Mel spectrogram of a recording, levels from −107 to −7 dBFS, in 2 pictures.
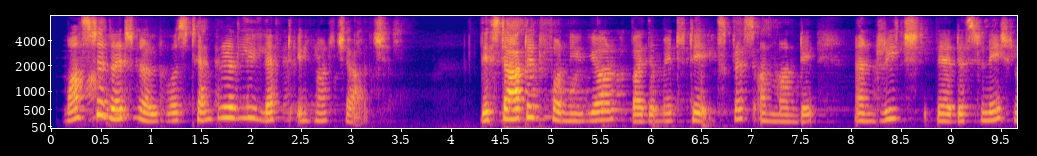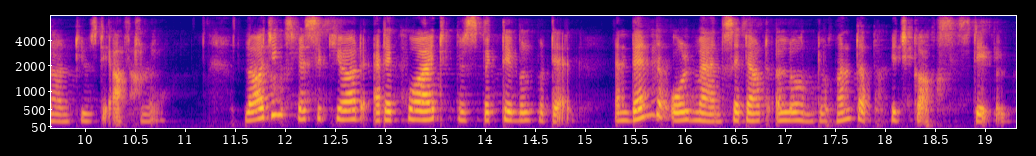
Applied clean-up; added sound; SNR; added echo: neural mask model DeepFilterNet 3.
